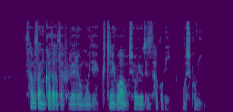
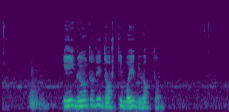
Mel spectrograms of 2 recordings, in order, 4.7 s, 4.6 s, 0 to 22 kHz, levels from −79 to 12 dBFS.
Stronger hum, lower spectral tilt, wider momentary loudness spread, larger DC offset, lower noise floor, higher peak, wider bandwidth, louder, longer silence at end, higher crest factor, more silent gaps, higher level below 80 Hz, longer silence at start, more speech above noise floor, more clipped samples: neither; second, -3 dB/octave vs -8 dB/octave; about the same, 16 LU vs 18 LU; neither; first, -78 dBFS vs -62 dBFS; second, -14 dBFS vs -10 dBFS; about the same, 11.5 kHz vs 11 kHz; second, -35 LUFS vs -25 LUFS; second, 0.65 s vs 1.3 s; about the same, 22 dB vs 18 dB; neither; second, -74 dBFS vs -64 dBFS; first, 0.5 s vs 0.35 s; first, 42 dB vs 38 dB; neither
